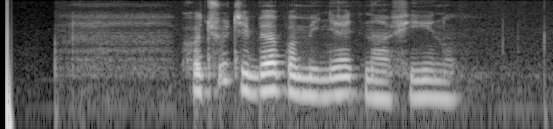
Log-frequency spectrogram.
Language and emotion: Russian, sad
